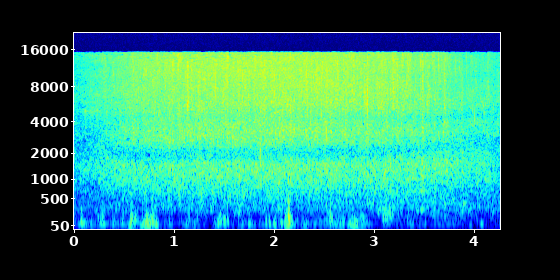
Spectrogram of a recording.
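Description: Small stream running steadily, a continuous rushing of water, with a few low thumps and one short knock about two seconds in.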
